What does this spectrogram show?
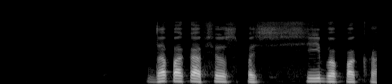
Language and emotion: Russian, neutral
